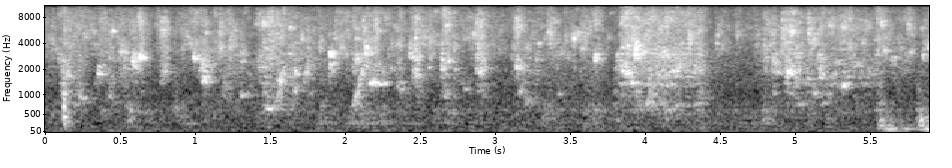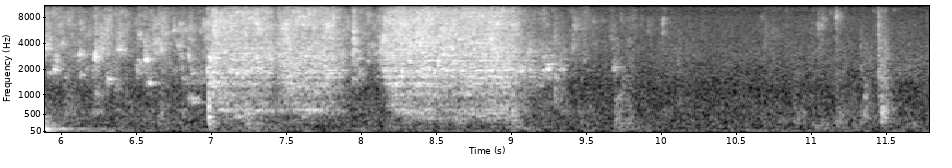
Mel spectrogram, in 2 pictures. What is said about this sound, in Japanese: 一旦ちょっと手洗ってきますね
